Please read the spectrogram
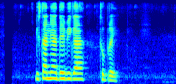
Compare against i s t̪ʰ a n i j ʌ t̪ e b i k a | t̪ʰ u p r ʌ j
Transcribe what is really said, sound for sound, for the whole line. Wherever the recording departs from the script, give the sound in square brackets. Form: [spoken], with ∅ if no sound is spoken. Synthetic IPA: i s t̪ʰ a n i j ʌ [d̪] e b i k a | t̪ʰ u p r ʌ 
